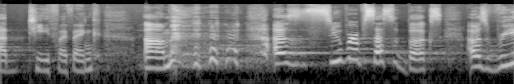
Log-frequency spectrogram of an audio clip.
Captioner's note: laughter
